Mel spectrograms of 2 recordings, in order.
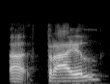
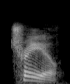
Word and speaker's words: trail: So instead of trail, pronouncing an aisle, it's a trail. Trail. Trail. Trail. Yeah. So the tr is going to switch to a chr sound.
